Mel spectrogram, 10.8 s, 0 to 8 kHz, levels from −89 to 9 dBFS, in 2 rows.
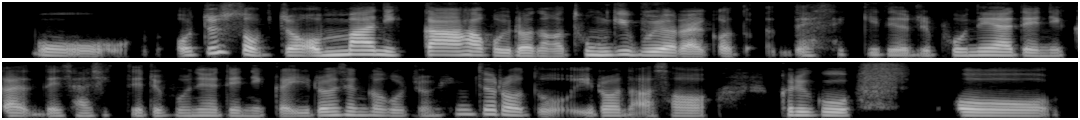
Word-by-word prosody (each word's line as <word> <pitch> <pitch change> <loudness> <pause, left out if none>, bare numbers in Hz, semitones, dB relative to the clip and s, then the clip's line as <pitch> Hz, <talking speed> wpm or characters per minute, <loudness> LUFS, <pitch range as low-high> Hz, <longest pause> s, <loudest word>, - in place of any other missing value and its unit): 뭐 - - -3 0.2
어쩔 295 - +1
수 330 - +1
없죠. 175 -1 +2
'엄마니까.' 195 0 +6
하고 175 -4 +4
일어나 145 -2 +1
가 130 - -4
동기부여를 185 -3 +2
할 - - +3
거 - - -4 0.3
'내 - - -6
새끼들을 95 - -8
보내야 175 0 +2
되니까 150 -2 -3
내 - - -6
자식들을 150 +2 -10
보내야 155 +1 -7
되니까.' 145 -3 -8
이런 170 +5 -2
생각을 170 -5 -6
좀 160 - -15
힘들어도 225 -4 -3
일어나서 150 -3 -5 0.3
그리고 175 -2 0 0.6
어 155 -3 +2
170 Hz, 350 characters per minute, -24 LUFS, 150-190 Hz, 0.6 s, 엄마니까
